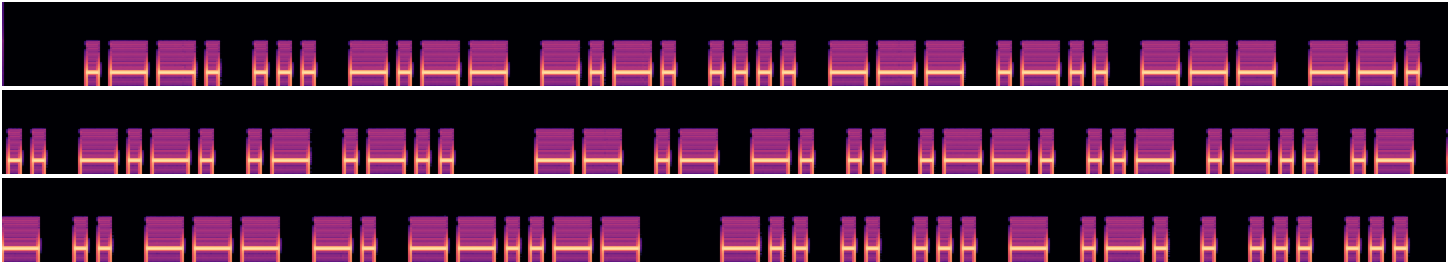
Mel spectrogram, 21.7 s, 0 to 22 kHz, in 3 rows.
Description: Morse code, heard as a keyed tone, about 20 wpm, 550 Hz. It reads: PSYCHOLOGICAL MANIPULATION, DISTRESS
